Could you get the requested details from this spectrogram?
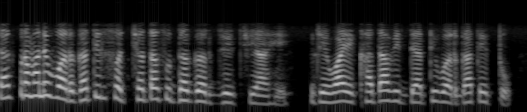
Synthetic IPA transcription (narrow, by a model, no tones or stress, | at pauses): t̪jat͡spɾəmaɽ̃eʋəɾɡat̪iːlsʋətːɕʰət̪asud̪ʱːaɡəɾd͡zet͡ɕiːaɦe | d͡ʑeʋ̤aekʰad̪aʋid̪jaɾt̪ʰiːʋəɾɡat̪jet̪o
